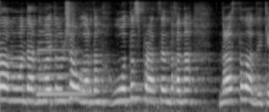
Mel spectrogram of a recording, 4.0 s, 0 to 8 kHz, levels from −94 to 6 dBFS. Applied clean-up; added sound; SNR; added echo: none; Wind instrument, woodwind instrument; 14 dB; reverberation time 0.6 s.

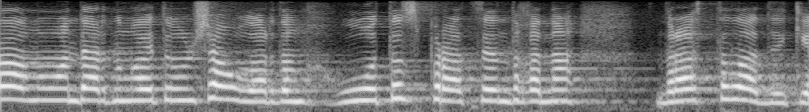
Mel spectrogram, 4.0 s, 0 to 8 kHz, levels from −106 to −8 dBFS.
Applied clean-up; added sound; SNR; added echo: none; none; none; none.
